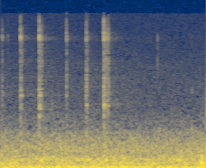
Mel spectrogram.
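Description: A few faint, light metallic ticks at uneven spacing, stopping a little past halfway, as a bent steel hold-down rod is worked off a freshly soldered nickel tab on the aluminium bus bar.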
